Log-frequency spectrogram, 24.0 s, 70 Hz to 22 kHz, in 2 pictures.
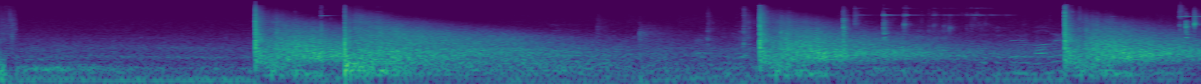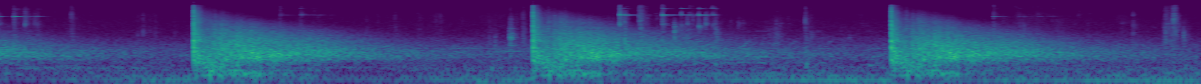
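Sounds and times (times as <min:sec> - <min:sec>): pistol shots echoing: 0:02.5 - 0:06.8, 0:07.4 - 0:09.6, 0:10.6 - 0:12.9, 0:13.9 - 0:15.8, 0:17.3 - 0:19.3, 0:20.9 - 0:23.2
light metallic clinks: 0:08.4 - 0:10.4, 0:11.7 - 0:12.8, 0:18.2 - 0:20.3, 0:21.8 - 0:23.8.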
